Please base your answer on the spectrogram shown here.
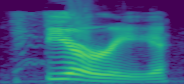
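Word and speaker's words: Furi: don't play it yet and the game is fury which is spelled F URI and it's really cool I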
